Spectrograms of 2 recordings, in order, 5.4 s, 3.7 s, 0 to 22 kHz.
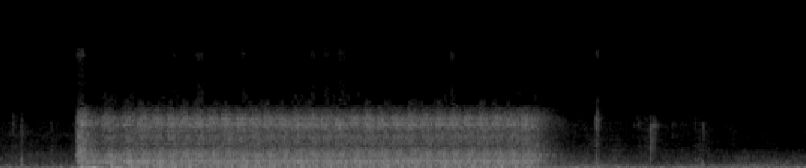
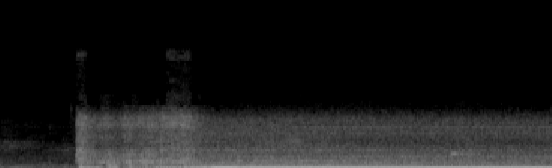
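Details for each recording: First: Car engine cranks at an even, fast rhythm for about three seconds but never fires; crank-no-start, with blown fuses such as the 20 A ECM fuse to be checked first. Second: Car that cranked but would not start, after replacing a fuse: quiet cranking catches within a second, settles into steady even idle with no stumble; normal start.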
